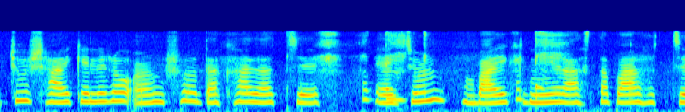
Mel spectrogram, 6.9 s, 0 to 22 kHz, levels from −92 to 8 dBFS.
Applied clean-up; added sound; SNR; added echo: neural mask model Resemble Enhance denoiser.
